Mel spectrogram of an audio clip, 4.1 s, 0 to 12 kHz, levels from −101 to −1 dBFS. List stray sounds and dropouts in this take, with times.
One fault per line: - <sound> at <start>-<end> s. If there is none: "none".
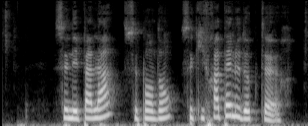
none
